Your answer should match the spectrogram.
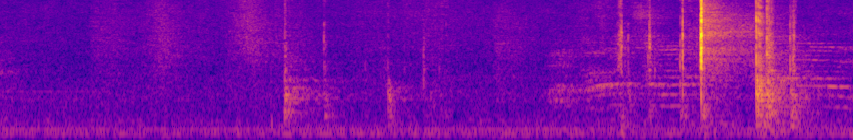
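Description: Handling noise: a few light clicks and knocks, the sharpest about three and a half seconds in, over a faint low hum.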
